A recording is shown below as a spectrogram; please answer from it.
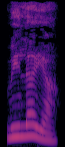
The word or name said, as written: ವಾಲಾಯ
